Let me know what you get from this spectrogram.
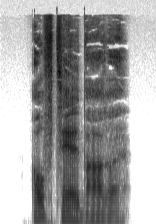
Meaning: inflection of aufzählbar: 1. strong/mixed nominative/accusative feminine singular 2. strong nominative/accusative plural 3. weak nominative all-gender singular
- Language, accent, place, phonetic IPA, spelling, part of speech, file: German, Germany, Berlin, [ˈaʊ̯ft͡sɛːlbaːʁə], aufzählbare, adjective, De-aufzählbare.ogg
